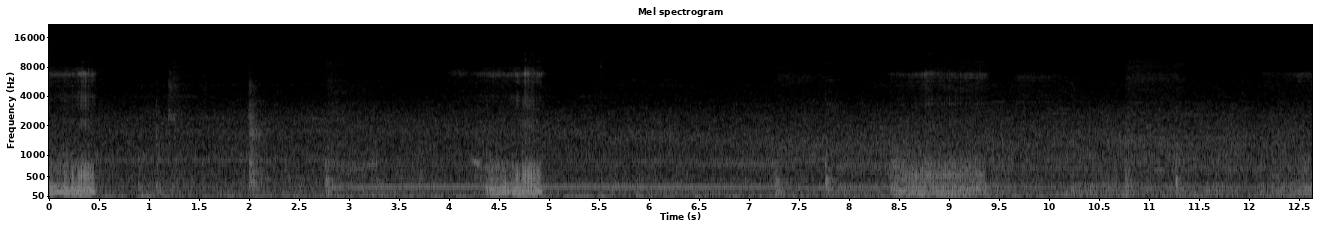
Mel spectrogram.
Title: 巴哥狗抱小巴哥娃娃睡覺到打鼾！Cute pug dog sleeps to snoring with doll ！巴哥狗！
